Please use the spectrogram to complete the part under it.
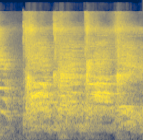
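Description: A primary school class of fourth graders clapping in unison to a clap routine, four loud sharp group claps spaced evenly in a steady rhythm.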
